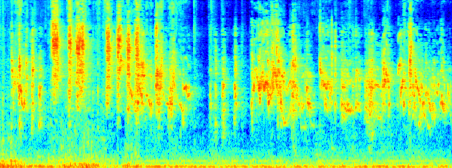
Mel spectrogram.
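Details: Budgie chatter: a burst of loud clicking, rasping notes early on, then a steadier stream of mid-pitched warbling chirps and squeaks, with a quiet background hum.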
